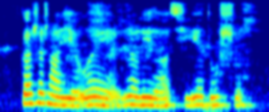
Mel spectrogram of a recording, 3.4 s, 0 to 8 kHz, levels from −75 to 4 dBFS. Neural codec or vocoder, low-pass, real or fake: none; 7.2 kHz; real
